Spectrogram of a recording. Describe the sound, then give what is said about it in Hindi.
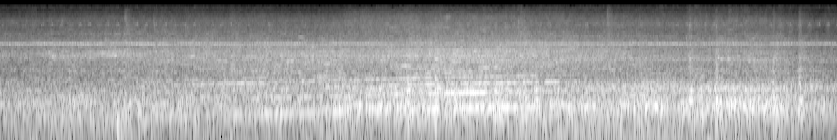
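A train pulls in at night with rumbling wheels and steady rail clatter under a thin, high metallic whine. The sound swells gradually louder toward the middle and stays strong for several seconds. “और जैसे ही train आती है अभय उसमें चढ़ जाता है”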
